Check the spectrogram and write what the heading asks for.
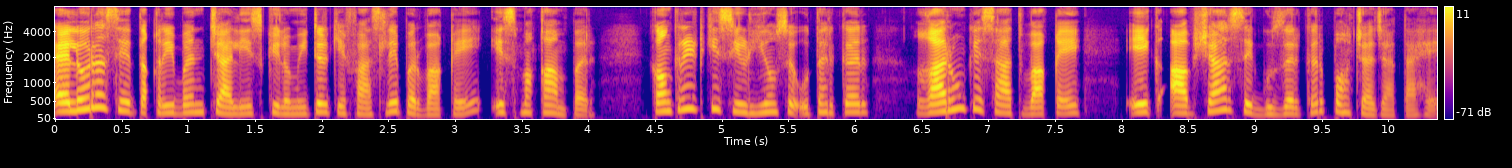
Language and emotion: Urdu, neutral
